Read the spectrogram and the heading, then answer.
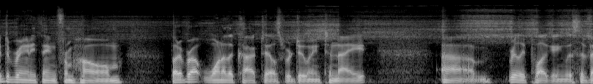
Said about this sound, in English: Like, you hear this? You hear this, people? That's the sound of somebody caring. Care a lot. I am degassing a carbonated bottle of cocktail. Very slowly.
